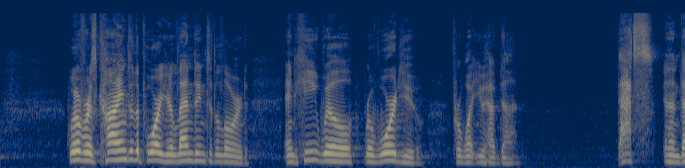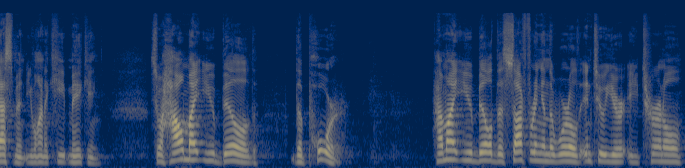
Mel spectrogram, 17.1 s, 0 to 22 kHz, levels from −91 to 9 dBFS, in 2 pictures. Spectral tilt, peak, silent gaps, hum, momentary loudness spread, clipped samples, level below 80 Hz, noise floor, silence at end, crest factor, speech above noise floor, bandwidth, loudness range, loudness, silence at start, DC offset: -4.5 dB/octave; -8 dBFS; none; none; 15 LU; under 0.1%; -84 dBFS; -77 dBFS; 0.1 s; 22 dB; 47 dB; 16 kHz; 7 LU; -30 LUFS; 0.85 s; under 0.1%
